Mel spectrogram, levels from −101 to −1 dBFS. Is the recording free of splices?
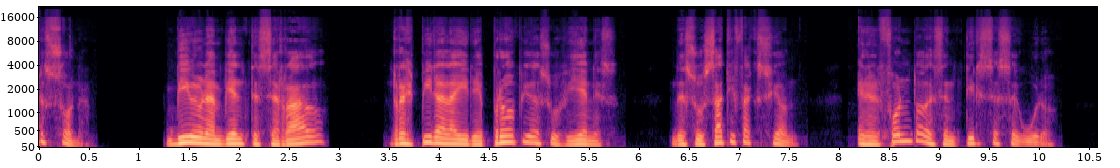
no; 1 cut; at 8.0 s

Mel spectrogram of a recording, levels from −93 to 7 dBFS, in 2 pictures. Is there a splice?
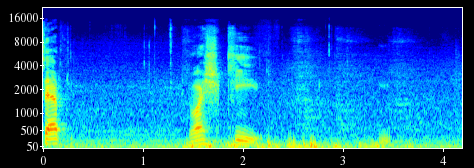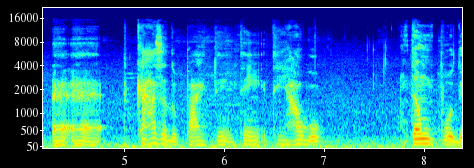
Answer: yes; 2 cuts; at 1.4 s, 5.0 s

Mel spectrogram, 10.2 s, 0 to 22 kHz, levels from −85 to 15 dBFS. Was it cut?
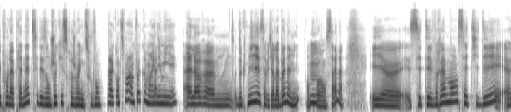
no; 0 cuts

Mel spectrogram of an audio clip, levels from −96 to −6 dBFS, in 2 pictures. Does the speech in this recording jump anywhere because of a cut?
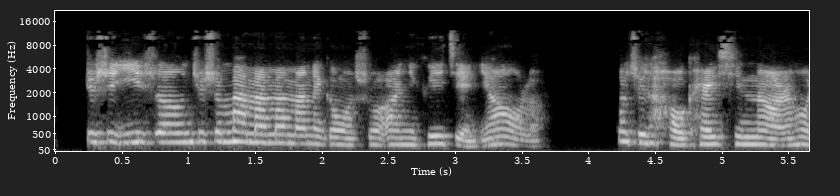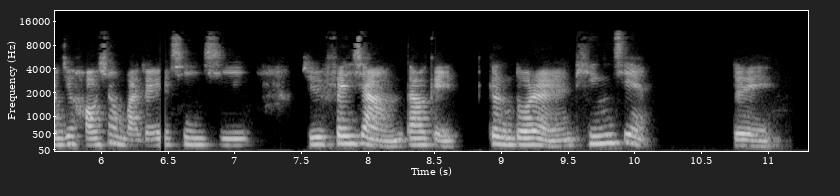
no; 0 cuts

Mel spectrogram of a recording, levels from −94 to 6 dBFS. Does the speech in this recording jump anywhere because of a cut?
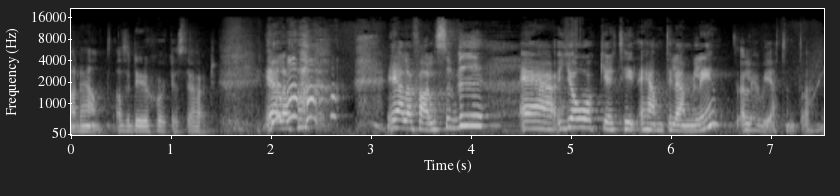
yes; 1 cut; at 6.6 s

